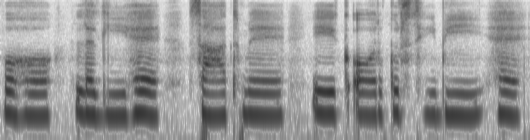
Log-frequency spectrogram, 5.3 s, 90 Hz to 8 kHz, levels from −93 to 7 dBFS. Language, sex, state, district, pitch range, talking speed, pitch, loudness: Hindi, female, Himachal Pradesh, Shimla, 200-210 Hz, 115 wpm, 205 Hz, -22 LUFS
